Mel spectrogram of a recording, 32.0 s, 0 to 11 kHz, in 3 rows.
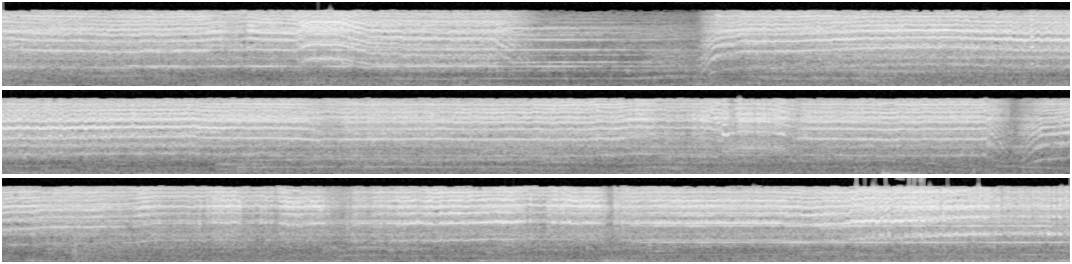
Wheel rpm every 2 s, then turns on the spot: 190, 210, 150, 40, 190, 180, 190, 190, 200, 220, 150, 200, 230, 240, 230, 250.
none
